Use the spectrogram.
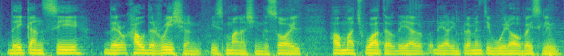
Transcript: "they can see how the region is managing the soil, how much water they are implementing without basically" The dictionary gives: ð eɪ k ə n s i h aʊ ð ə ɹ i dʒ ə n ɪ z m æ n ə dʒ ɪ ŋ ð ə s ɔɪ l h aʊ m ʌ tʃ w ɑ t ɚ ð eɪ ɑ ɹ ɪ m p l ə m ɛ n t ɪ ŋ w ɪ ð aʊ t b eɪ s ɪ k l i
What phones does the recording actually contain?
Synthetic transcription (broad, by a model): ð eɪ k ə n s i h aʊ ð ə ɹ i ʃ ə n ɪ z m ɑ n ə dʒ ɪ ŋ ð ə s ɔɪ l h aʊ m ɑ tʃ w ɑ t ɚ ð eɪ ɑ ɹ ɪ m p l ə m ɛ n t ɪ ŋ w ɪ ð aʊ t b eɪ s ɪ k l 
